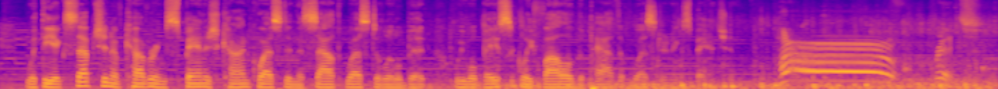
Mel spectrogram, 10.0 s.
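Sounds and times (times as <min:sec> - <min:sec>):
speech: 0:00.2 - 0:08.3, 0:09.4 - 0:09.9
rough creaks and rattles: 0:04.9 - 0:09.9
creaking groan: 0:07.8 - 0:09.9.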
